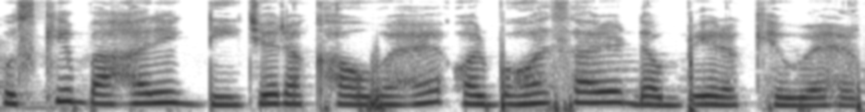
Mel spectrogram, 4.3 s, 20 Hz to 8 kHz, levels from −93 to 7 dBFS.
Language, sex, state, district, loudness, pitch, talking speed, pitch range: Hindi, female, Jharkhand, Palamu, -16 LUFS, 240 Hz, 195 wpm, 220-255 Hz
